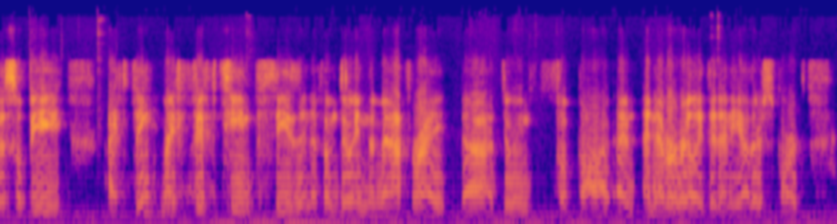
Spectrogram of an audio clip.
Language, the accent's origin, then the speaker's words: English; Wilbraham, Massachusetts, United States; The short version, I grew up in Western Massachusetts, you know, not Martha's Vineyard, kind of like a farmish town. It's called Wilbraham. It's right outside of Springfield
